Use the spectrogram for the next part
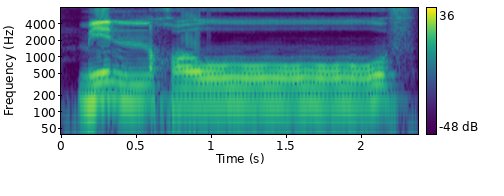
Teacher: ada bacaan izhar nah izhar di sini adalah izhar halqi yaitu suara nunnya kita baca dengan jelas tanpa ditahan karena datang setelah huruf nun ada huruf k yang di mana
